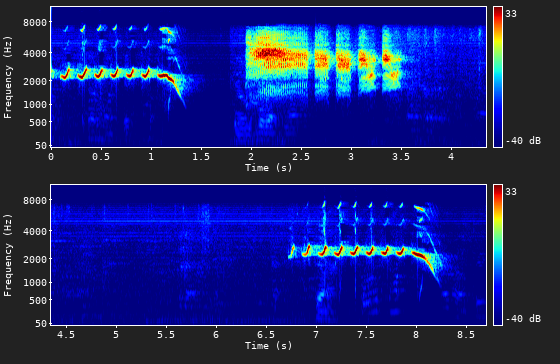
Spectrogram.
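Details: Common iora singing energetically for a songbird training recording: two quick pulsed trills slurring downward, separated by a harsh, broad noisy chatter.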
